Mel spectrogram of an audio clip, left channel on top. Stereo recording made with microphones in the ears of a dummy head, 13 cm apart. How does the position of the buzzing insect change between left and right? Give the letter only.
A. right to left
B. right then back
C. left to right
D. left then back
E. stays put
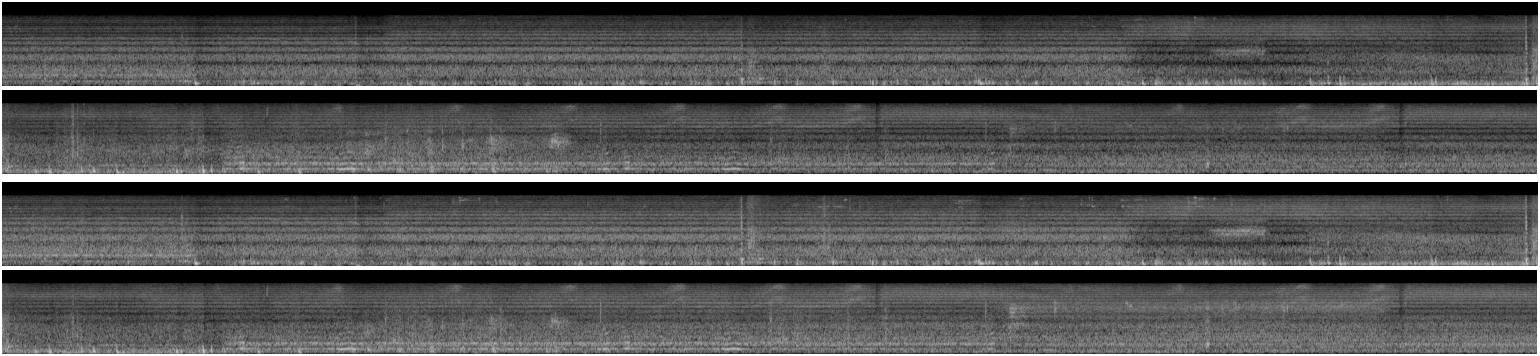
D.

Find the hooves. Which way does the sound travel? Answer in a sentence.
You can hear the hooves travel towards the left.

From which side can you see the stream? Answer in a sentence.
You can hear the stream in the centre.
